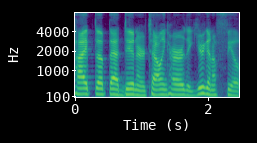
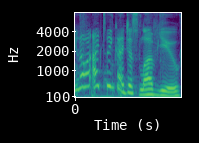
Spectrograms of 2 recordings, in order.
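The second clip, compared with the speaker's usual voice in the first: normal talking voice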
